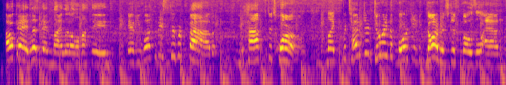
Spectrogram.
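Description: Clear music plays in the background as a put-on character voice speaks at a fairly high pitch and a moderate pace. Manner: exaggerated, theatrical.

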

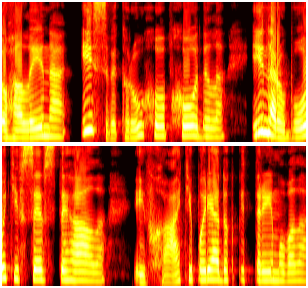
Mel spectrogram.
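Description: Against quiet surroundings, the text is read aloud plainly.

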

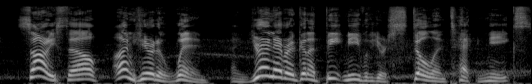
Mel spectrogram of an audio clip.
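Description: This put-on character voice sits at a fairly high pitch and swings very widely up and down at a moderate pace, over a very clean recording with a silent background. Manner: easygoing, goofy, cheerful.

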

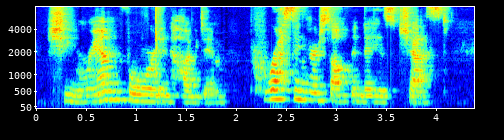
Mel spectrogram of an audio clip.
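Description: Plain reading aloud makes up the clip. Its pitch rises and falls in an ordinary way.

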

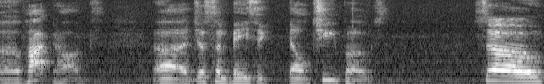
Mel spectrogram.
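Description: Light background noise sits behind a man who speaks very slowly and is somewhat breathy. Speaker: vlogger. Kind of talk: casual vlog chat. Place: home room. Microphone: webcam.

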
